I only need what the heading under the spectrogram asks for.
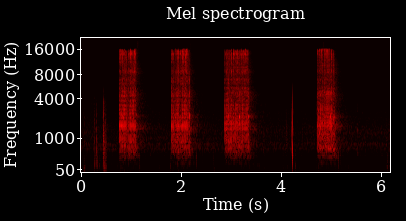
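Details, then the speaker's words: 1990 Suzuki VX 800 motorcycle suddenly won't start: harsh rasping bursts on each starter press, about once a second, engine never catching; cause unknown. "Bonjour, j'ai un 800 VX Suzuki de 90 et de jour au lendemain, je comprends pas, il veut il veut plus démarrer. Il me fait un bruit très bizarre."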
